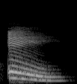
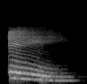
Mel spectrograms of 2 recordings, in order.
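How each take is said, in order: Both takes have the same delivery.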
